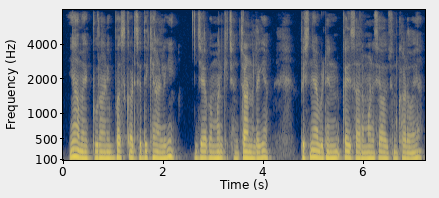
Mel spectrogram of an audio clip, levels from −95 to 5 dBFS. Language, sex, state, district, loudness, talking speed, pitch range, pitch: Kumaoni, male, Uttarakhand, Uttarkashi, -15 LUFS, 180 wpm, 120-130 Hz, 125 Hz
